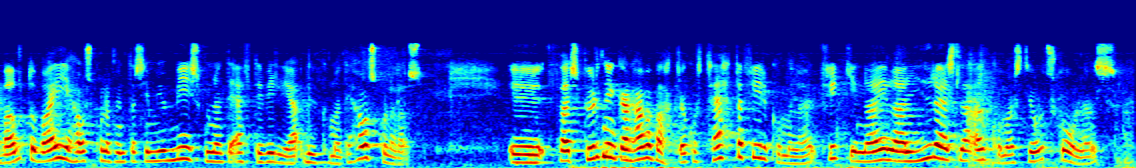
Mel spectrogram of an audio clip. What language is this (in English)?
Icelandic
